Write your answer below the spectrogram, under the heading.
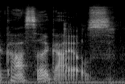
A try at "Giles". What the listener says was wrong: Giles with a G, not Giles. As if it was a J instead of a G.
